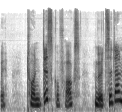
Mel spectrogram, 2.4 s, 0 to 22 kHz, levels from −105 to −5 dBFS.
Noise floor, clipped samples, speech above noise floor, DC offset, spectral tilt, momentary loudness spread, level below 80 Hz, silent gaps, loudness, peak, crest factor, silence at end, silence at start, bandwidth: -39 dBFS; under 0.1%; 20 dB; under 0.1%; -5 dB/octave; 16 LU; -58 dBFS; none; -21 LUFS; -6 dBFS; 16 dB; 0 s; 0 s; 16.5 kHz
